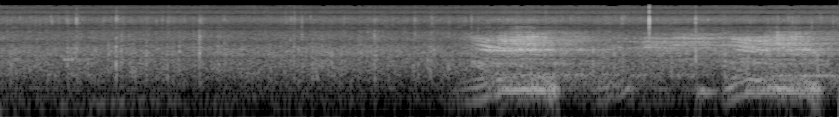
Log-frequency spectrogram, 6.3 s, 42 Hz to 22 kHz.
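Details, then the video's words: Rutting red deer in the Bieszczady, 2015: after a few quiet seconds of rain noise, two gruff roars follow in quick succession, each under a second long, coarse and throaty. "Rykowisko 2015 Bieszczady - Red Deer rut"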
